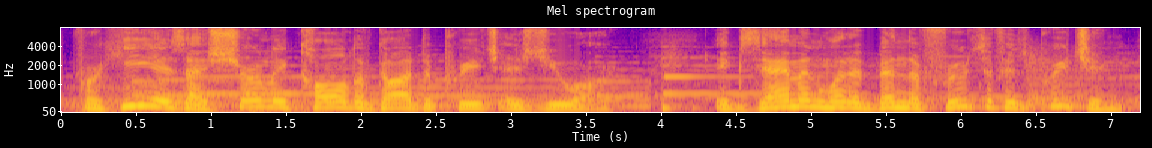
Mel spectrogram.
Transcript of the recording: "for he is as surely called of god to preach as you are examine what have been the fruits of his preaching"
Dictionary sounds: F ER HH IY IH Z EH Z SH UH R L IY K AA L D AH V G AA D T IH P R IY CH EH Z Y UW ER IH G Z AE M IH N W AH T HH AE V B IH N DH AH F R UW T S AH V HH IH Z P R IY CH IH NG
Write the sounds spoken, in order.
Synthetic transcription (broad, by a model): F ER IY IH Z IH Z SH UH R L IY K AA L D AH V G AA D T IH P R IY CH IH Z Y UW ER IH G Z AE M IH N W AH T HH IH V B IH N DH AH F R UW T S AH V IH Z P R IY CH IH NG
